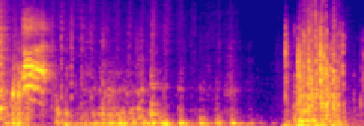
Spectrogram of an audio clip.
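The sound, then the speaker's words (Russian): A black raven caws as it flies overhead and lands on a chandelier: a few harsh, rasping calls, loud against a low rumbling background. “Черный ворон, пролетев над головой Артура, садится на люстру.”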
